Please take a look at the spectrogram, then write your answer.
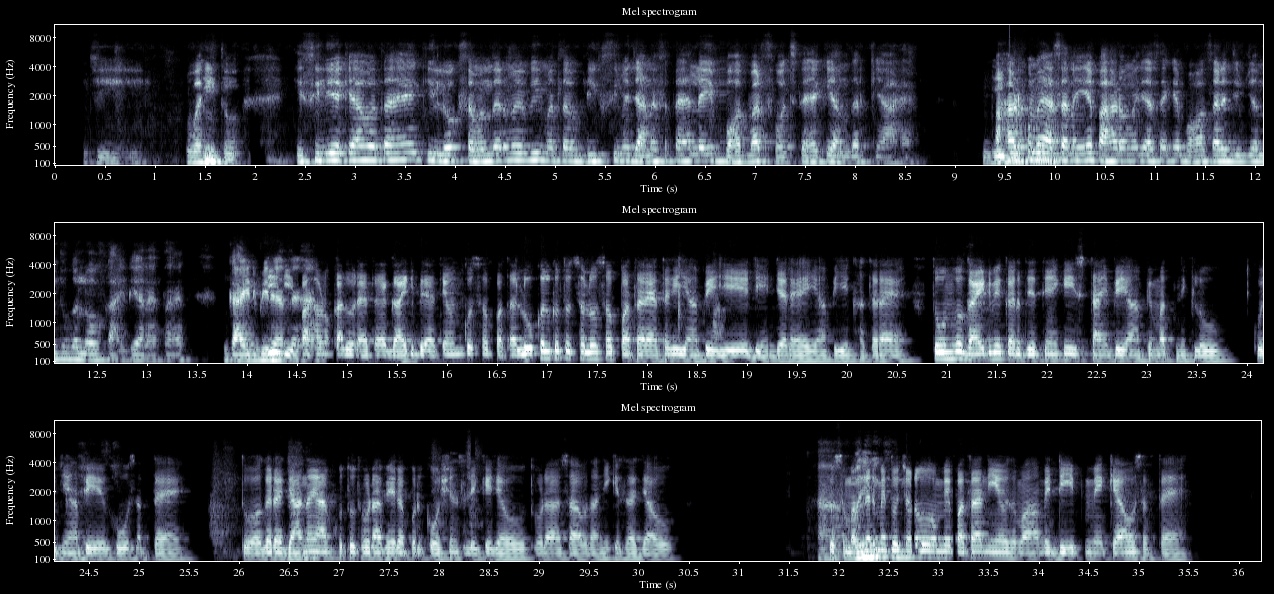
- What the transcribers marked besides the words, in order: static; in English: "डीप सी"; distorted speech; in English: "आईडीया"; in English: "गाइड"; in English: "गाइड"; in English: "डेंजर"; in English: "गाइड"; in English: "टाइम"; other background noise; in English: "प्रिकॉशंनस"; in English: "डीप"
- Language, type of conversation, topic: Hindi, unstructured, क्या आप समुद्र तट पर जाना पसंद करते हैं या पहाड़ों में घूमना?
- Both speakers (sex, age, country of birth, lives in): male, 20-24, India, India; male, 25-29, India, India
